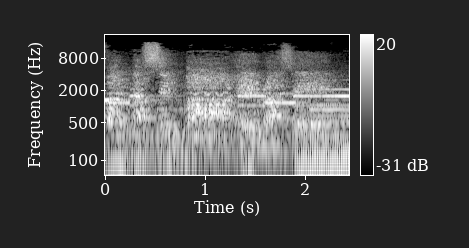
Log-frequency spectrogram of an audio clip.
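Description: Large mixed choir singing a gospel song in several parts, with electric keyboard accompaniment and a steady low bass note underneath.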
